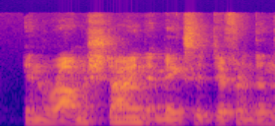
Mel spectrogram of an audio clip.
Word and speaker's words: Rammstein: today to review Rammstein's, and that is how you pronounce it. I will post the link. There's a guy who teaches German on YouTube. No surprise there. It is Rammstein.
